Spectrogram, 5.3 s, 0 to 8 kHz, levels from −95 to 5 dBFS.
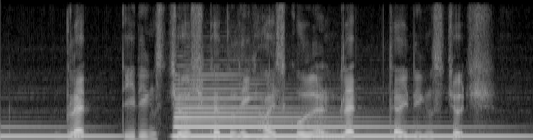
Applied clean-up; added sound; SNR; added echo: none; Wind instrument, woodwind instrument; -4 dB; none.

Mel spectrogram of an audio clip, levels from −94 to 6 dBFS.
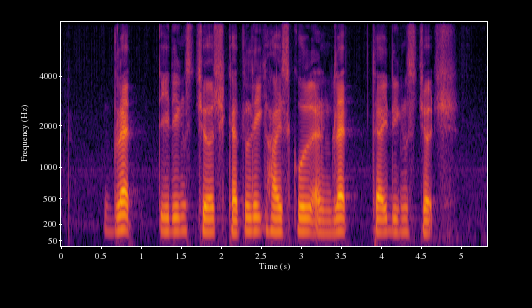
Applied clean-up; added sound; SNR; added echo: none; none; none; none.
